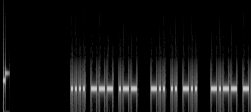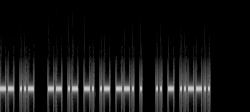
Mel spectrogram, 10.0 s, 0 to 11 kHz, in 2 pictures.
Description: Morse code, heard as a keyed tone, about 30 wpm, 700 Hz. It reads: HOW DID YOU MANAGE IT?
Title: Sentences from Top 1400 Words 30wpm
